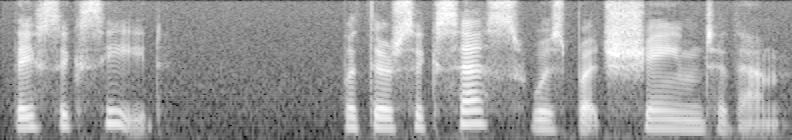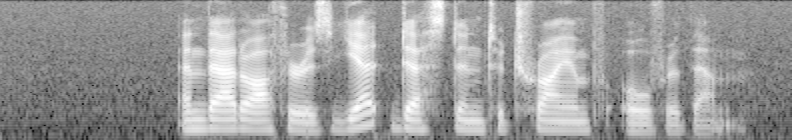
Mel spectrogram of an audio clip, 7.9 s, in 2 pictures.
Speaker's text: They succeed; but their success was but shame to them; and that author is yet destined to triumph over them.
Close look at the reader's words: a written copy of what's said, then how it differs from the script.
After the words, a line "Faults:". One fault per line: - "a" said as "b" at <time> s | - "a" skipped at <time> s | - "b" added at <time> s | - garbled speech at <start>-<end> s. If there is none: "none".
They succeed; but their success was but shame to them; and that author is yet destined to triumph over them.
Faults:
none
